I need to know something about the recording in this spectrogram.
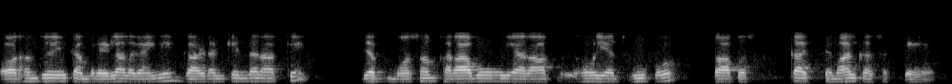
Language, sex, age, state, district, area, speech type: Urdu, male, 60+, Delhi, Central Delhi, urban, conversation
